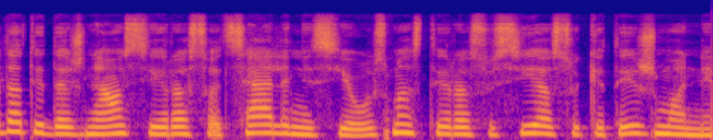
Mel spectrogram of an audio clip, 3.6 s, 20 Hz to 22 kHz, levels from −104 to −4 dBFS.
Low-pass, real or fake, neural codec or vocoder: 14.4 kHz; real; none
